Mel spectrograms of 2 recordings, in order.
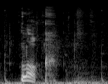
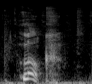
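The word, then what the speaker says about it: Lewck: at the moment he his name is pronounced look so you spell it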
